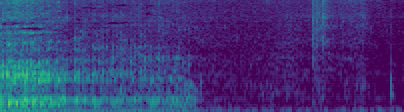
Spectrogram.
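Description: An elephant rumbles deeply close by.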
